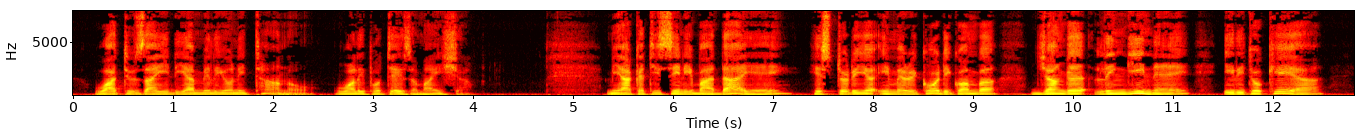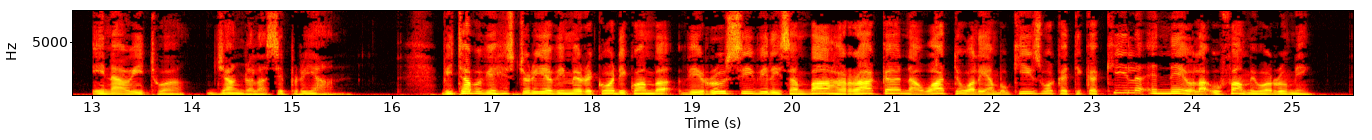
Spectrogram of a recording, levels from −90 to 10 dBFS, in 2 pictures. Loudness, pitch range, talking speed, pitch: -17 LUFS, 95-145 Hz, 85 wpm, 130 Hz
